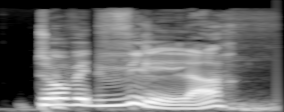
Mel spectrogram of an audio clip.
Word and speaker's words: David Villa: David Villa. Bra uttal.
